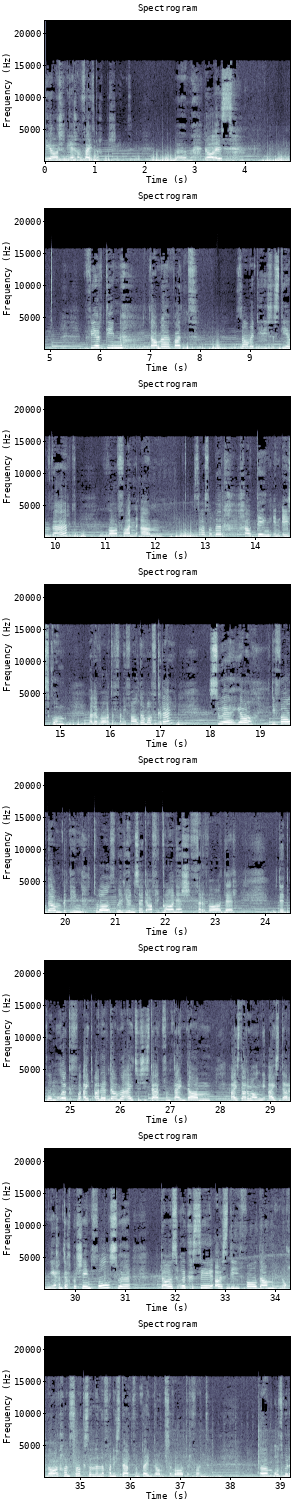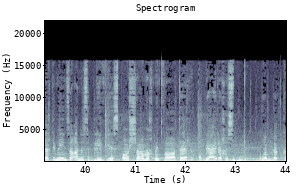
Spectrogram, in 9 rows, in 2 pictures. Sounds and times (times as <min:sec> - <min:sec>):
Speech: 0:00.0 - 0:01.4, 0:02.6 - 0:03.8, 0:05.8 - 0:07.8, 0:11.1 - 0:12.1, 0:12.8 - 0:17.3, 0:18.1 - 0:23.4, 0:24.3 - 0:31.1, 0:31.7 - 0:37.5, 0:38.6 - 0:44.0
Music: 0:00.0 - 0:44.0.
